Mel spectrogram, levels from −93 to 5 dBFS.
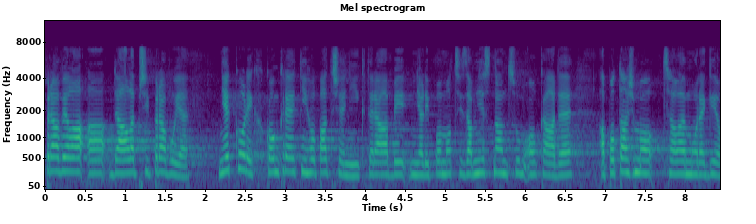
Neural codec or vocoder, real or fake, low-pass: none; real; 7.2 kHz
